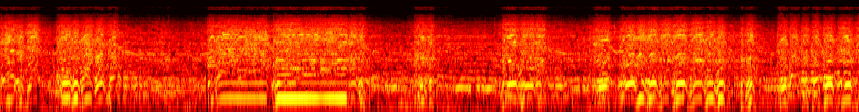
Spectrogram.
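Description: A leaf blower roars steadily close by.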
